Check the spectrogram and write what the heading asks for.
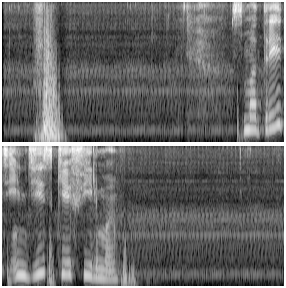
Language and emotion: Russian, neutral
